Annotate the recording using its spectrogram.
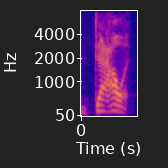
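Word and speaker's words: Dallet: County Circuit Judge Rebecca dalit I believe is how her name is pronounced won a seat on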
